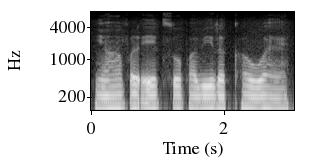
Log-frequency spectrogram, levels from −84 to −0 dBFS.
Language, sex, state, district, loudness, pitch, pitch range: Hindi, male, Uttar Pradesh, Saharanpur, -16 LUFS, 105 Hz, 105-110 Hz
